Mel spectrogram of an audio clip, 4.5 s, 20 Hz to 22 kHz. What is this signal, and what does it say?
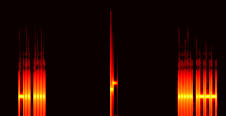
Morse code, heard as a keyed tone, about 40 wpm, 700 Hz. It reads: D H 5 J
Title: Two Challenging Letter-Number Combinations 40wpm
